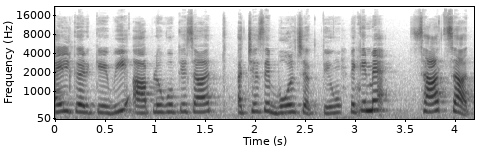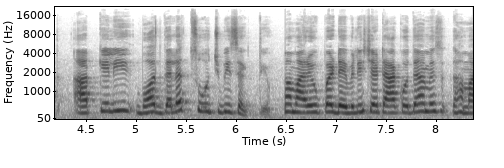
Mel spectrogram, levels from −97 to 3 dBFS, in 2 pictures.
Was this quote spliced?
yes; 3 cuts; at 1.7 s, 2.9 s, 6.5 s

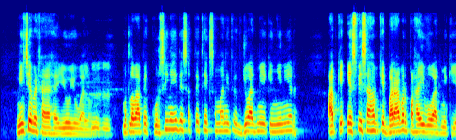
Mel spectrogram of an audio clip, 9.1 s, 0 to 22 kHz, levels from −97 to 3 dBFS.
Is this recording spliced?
no; 0 cuts

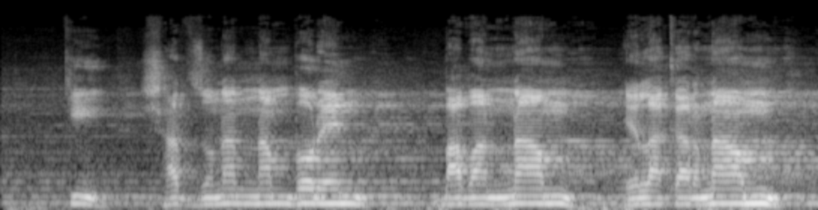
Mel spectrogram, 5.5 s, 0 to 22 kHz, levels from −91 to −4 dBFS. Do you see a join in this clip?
no; 0 cuts

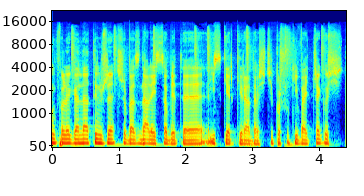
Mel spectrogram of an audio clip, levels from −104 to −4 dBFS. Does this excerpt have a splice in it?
yes; 2 cuts; at 1.0 s, 2.3 s

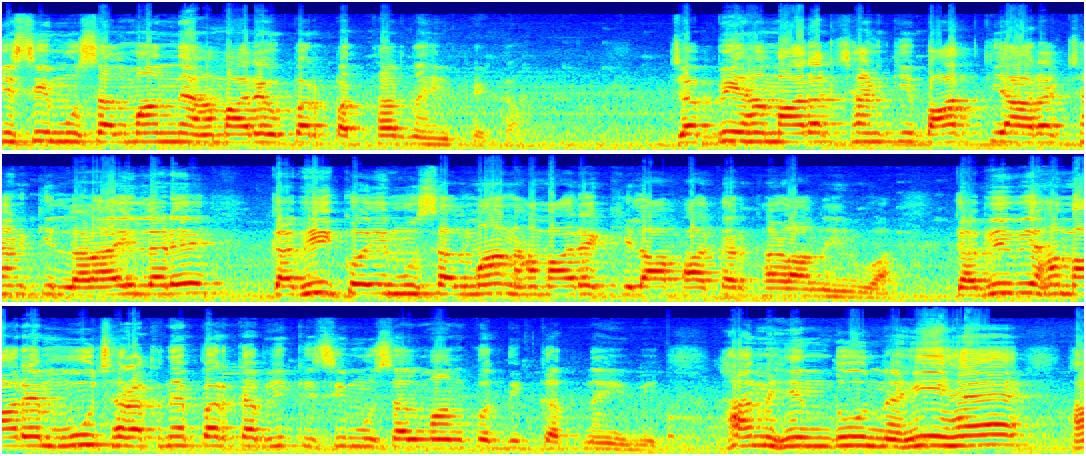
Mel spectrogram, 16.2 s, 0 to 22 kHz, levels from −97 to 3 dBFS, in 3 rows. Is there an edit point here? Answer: yes; 1 cut; at 14.3 s

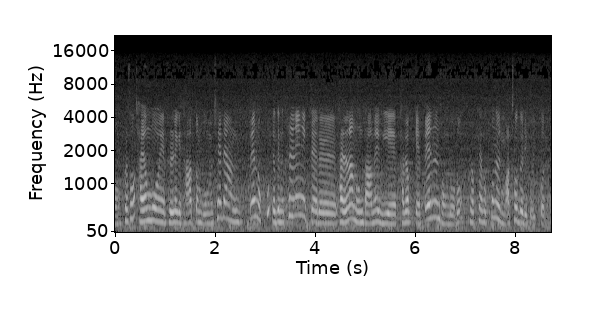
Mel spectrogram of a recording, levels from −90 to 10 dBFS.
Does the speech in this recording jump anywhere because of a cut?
yes; 1 cut; at 7.7 s

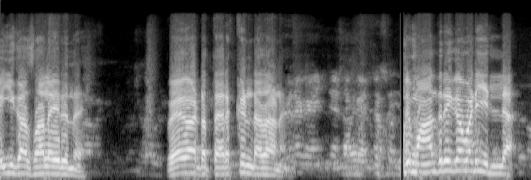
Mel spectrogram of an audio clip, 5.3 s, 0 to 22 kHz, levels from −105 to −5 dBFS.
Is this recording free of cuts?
no; 1 cut; at 4.0 s

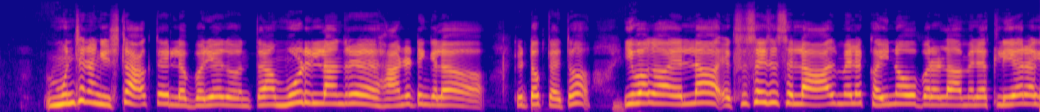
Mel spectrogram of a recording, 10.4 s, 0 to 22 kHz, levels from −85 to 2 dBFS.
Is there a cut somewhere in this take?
no; 0 cuts

